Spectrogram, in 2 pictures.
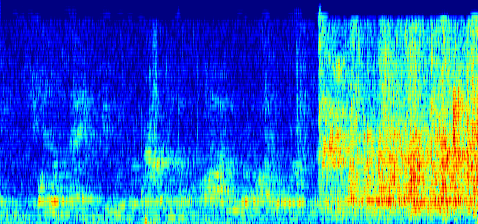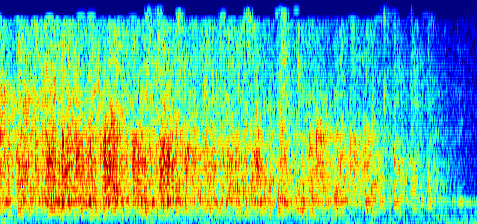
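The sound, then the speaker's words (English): A few seconds of voices give way to a sudden burst of audience applause, a dense, steady clatter of many hands that holds for about six seconds before easing slightly. “I mean, I thank you for the applause, but I just feel like it's this collaboration.”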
